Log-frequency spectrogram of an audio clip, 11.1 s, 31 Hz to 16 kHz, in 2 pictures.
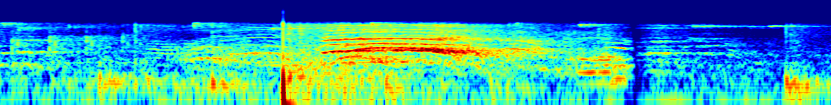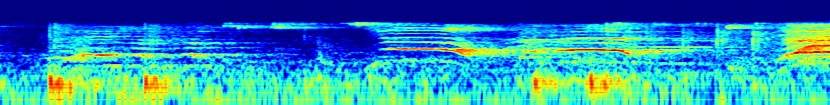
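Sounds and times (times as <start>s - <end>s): sneakers squeaking: 0.0s - 10.9s
players' voices echoing: 0.0s - 11.0s
basketball bouncing on hardwood: 5.2s - 6.7s, 9.0s - 9.8s.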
